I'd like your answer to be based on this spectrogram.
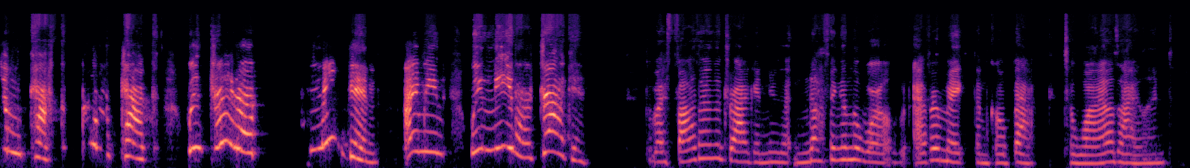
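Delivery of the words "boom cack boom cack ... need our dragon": very high, tiny, excited screaming voice. Reading a story aloud as a tiny voice screams for the dragon: tiny, excited scream. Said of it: "tiny, excited voice scream".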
